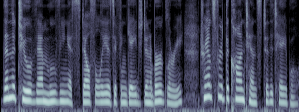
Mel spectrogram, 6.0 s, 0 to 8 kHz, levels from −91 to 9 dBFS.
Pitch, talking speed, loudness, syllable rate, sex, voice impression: 195 Hz, 200 wpm, -18 LUFS, 5.6 syllables/s, female, very feminine, slightly adult-like, thin, tensed, powerful, bright, soft, very clear, fluent, slightly raspy, slightly cute, cool, intellectual, very refreshing, sincere, calm, very friendly, very reassuring, very unique, elegant, wild, sweet, very lively, kind, slightly intense, light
